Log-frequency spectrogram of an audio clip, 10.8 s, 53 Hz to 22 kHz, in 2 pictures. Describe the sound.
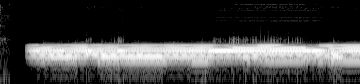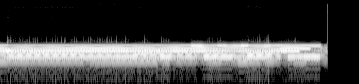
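A 1937 painting converted into sound by a software program produces a steady, buzzing stack of sustained electronic tones at nearly constant loudness for about ten seconds before stopping abruptly.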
